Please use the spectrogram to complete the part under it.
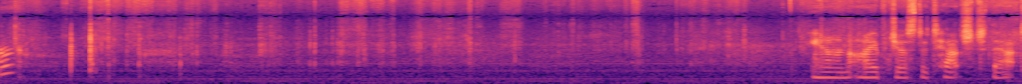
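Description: Paper crinkles and rustles as it is folded and handled.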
